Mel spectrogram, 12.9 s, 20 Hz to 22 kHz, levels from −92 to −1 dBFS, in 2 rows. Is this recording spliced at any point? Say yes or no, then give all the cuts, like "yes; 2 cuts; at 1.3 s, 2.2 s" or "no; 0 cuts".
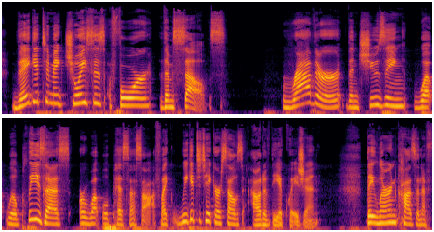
no; 0 cuts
